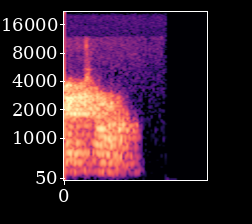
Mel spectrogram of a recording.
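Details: Expressive aphasia after a stroke at age 19, shown as a clinical example after being asked her name, illustrating that fluency is relative.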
